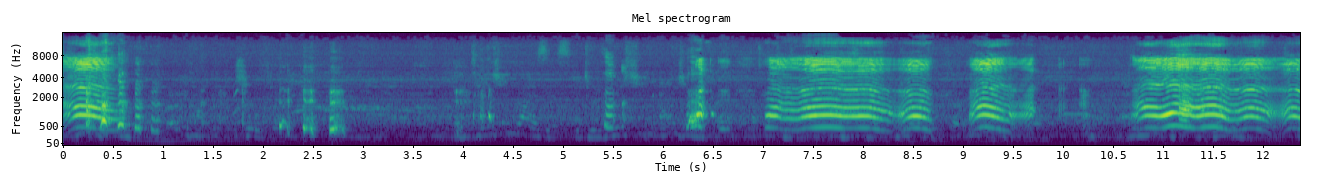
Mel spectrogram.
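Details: Infant crying with hiccups: short hiccup-like catches and fussing sounds, then bursts of high, wavering crying.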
